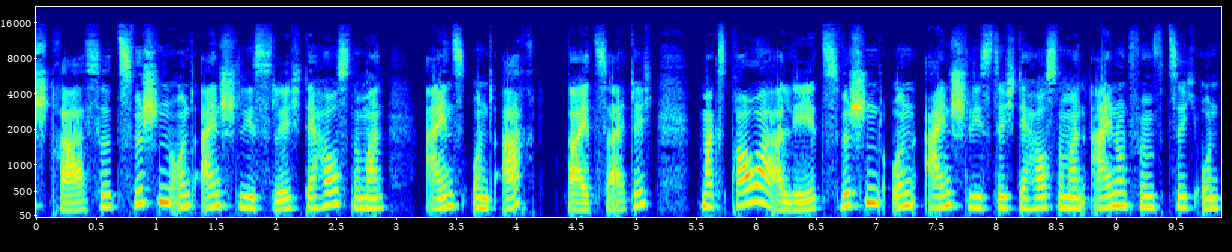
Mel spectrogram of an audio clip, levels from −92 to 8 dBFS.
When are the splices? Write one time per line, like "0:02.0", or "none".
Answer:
none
